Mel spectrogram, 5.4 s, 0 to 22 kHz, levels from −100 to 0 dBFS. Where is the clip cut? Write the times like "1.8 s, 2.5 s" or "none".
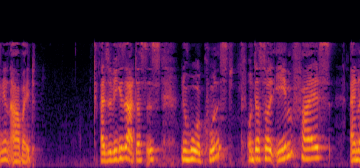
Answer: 2.0 s, 3.7 s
